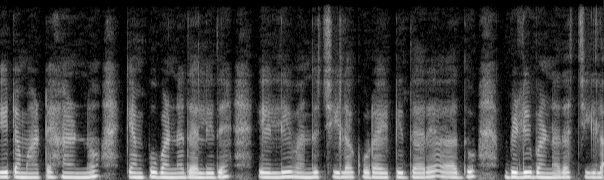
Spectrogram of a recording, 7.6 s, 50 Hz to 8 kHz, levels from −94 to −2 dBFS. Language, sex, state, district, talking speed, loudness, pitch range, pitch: Kannada, female, Karnataka, Raichur, 120 wpm, -17 LUFS, 190-205 Hz, 195 Hz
